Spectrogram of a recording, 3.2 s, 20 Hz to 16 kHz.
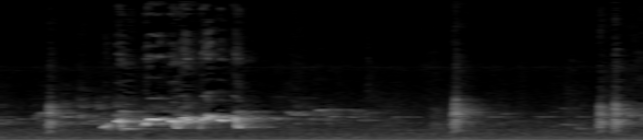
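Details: Bulbul song with continuous, unbroken phrasing: a warbled, jumbled phrase of rich notes in the first second, then short sharp notes near 2.3 and 3.1 seconds, recorded indoors.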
